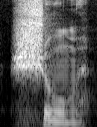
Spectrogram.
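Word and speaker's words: Шум: It's WY YM, but it's supposed to be you're supposed to look at it like Russian letters. It is the group Shum is how it's pronounced.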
